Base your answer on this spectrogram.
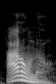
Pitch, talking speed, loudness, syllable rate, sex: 130 Hz, 320 wpm, -17 LUFS, 7.1 syllables/s, male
